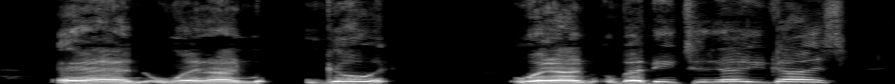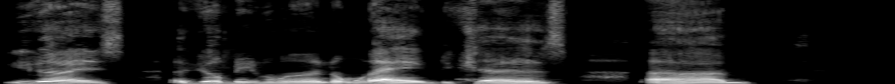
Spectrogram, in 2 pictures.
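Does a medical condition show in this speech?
Yes: cerebral palsy, mixed, moderate.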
